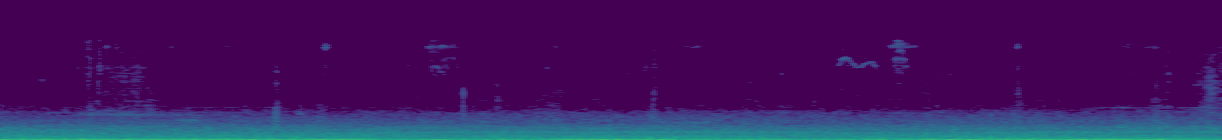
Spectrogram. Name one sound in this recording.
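A runner's footsteps patter on paving.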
